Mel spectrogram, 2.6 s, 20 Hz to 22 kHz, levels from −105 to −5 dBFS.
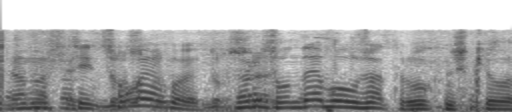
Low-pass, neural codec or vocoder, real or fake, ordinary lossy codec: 7.2 kHz; none; real; none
